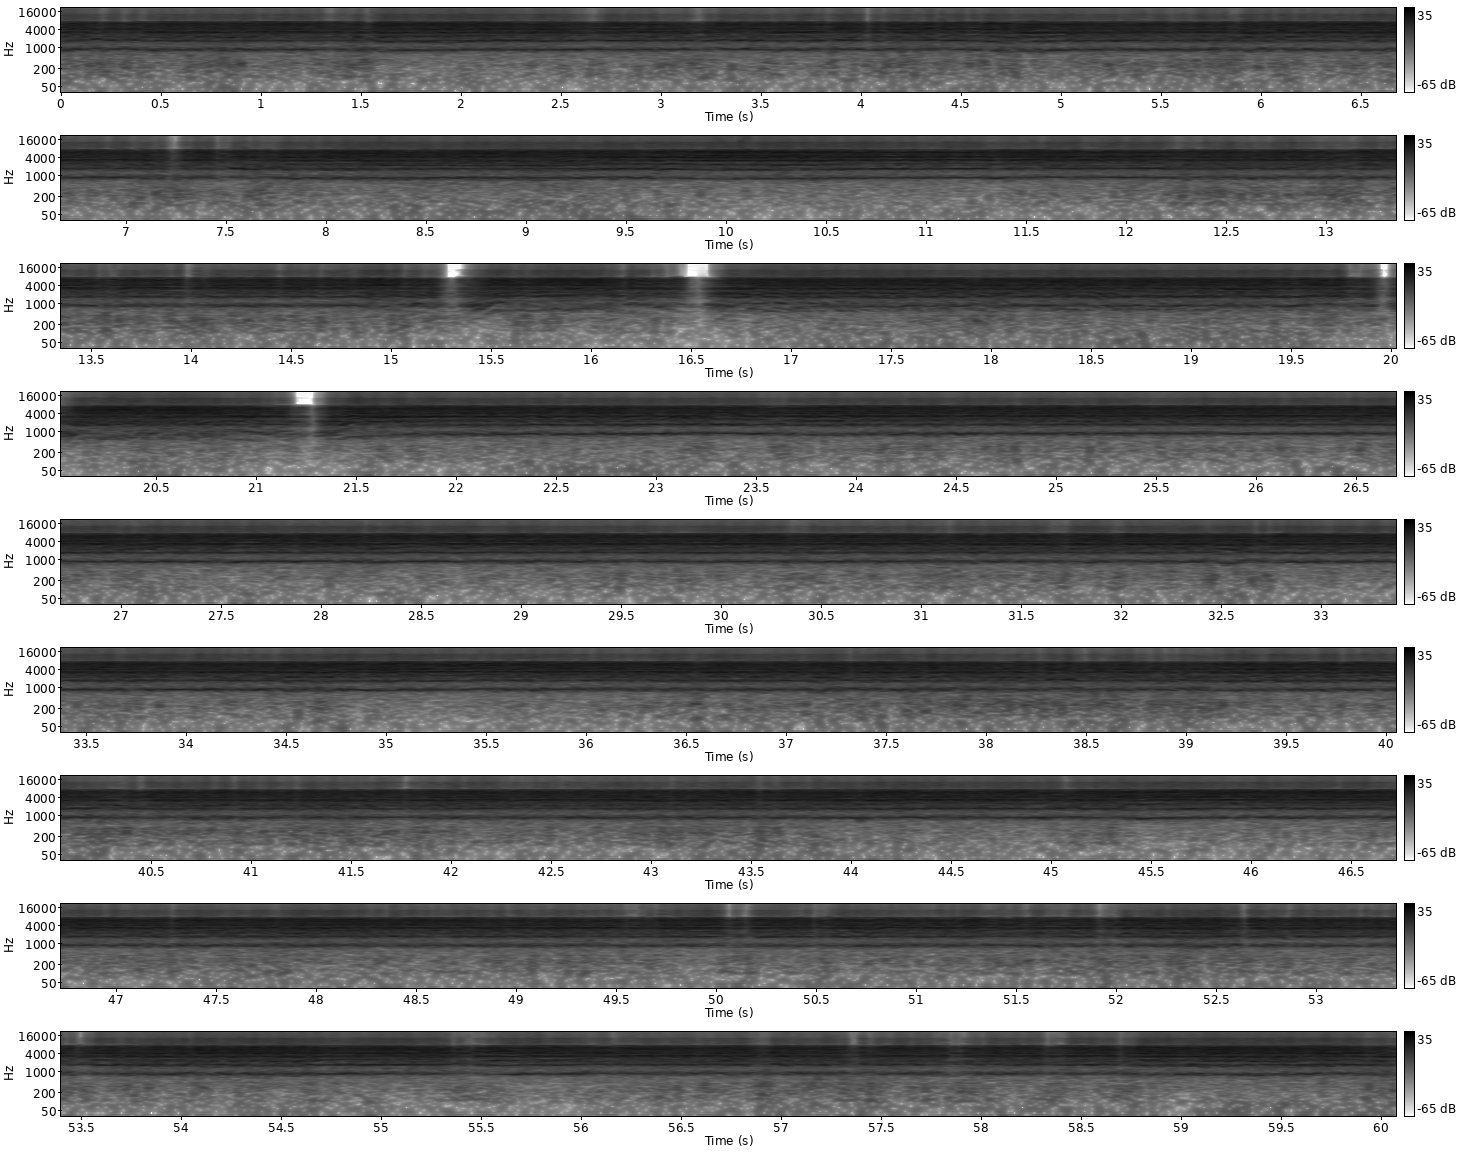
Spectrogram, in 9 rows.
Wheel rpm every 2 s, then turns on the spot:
230, 230, 230, 230, 220, 220, 230, 150, 130, 170, 110, 210, 230, 230, 230, 230, 230, 230, 230, 230, 230, 230, 230, 230, 230, 230, 230, 220, 230, 230.
none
